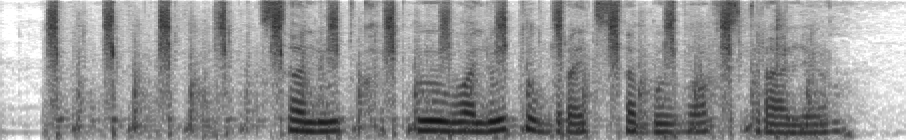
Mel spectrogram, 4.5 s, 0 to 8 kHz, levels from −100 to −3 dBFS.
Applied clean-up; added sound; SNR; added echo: neural mask model RNNoise.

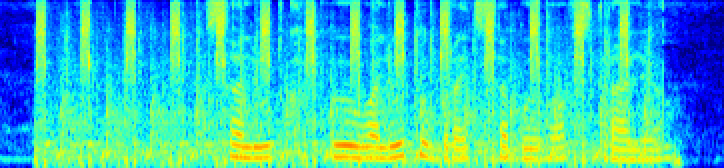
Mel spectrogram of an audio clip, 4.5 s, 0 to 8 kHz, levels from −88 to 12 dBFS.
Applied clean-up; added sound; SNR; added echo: none; Tools; 1 dB; none.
